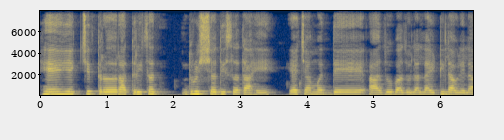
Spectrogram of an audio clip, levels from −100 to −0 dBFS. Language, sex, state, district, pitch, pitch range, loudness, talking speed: Marathi, female, Maharashtra, Pune, 200 Hz, 195-215 Hz, -16 LUFS, 110 wpm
